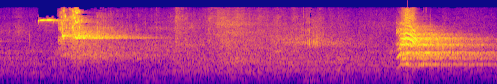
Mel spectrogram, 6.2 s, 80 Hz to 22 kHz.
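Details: Captive belugas Hodoi, Taanya and Mirai at Port of Nagoya Public Aquarium, Japan, on 23 February 2021, during pool transfer and training; thin very high whistles early, then a sudden harmonic squawk with trailing tones, in a reverberant hall.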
